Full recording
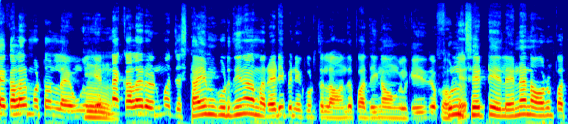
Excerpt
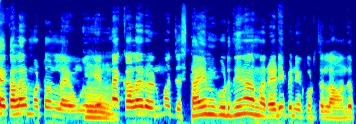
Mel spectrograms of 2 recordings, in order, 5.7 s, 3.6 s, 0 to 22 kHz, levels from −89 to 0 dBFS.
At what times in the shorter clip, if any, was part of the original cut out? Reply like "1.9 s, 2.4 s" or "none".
none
